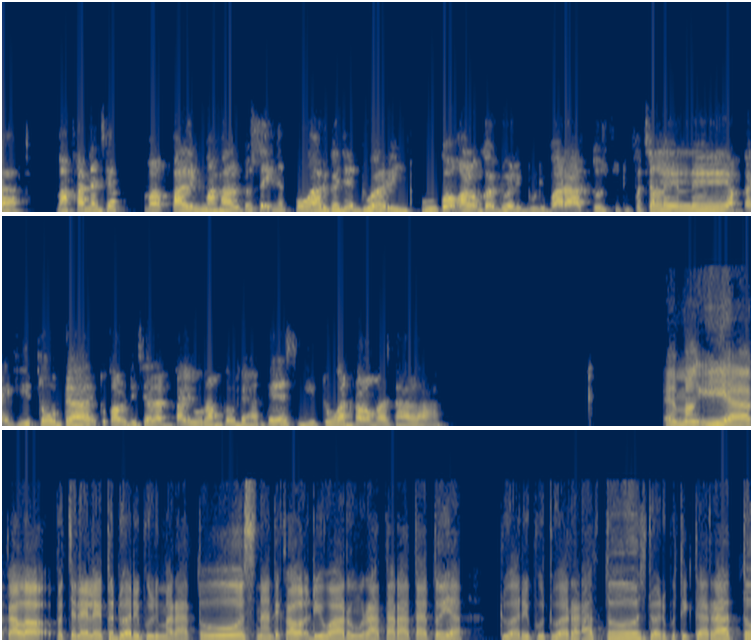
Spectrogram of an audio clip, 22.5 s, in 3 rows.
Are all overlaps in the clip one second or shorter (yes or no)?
yes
